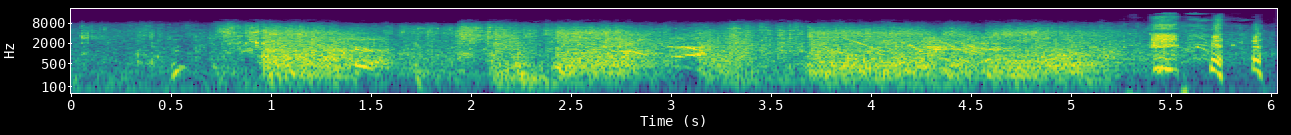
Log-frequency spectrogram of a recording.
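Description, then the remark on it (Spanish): Loud gunfire bursts through a dense, roaring din of noise, with a few sharp pistol shots cracking out in quick succession near the end, in a film scene where a terrorist at a stopped car ducks, draws a pistol and fires two shots. “Y dice, aquí la tiene, se agacha, saca una pistola y le pega dos tiros.”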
